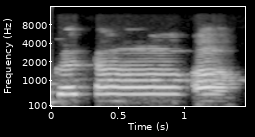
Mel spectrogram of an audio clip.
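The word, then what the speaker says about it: गतः: Now here, if the consonant is ending in an akar, we have to pronounce ha. Visarga will be pronounced as ha. So it will be gataha. Ta also should be properly pronounced with an akar, and the visarga also should be properly pronounced with a ha.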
